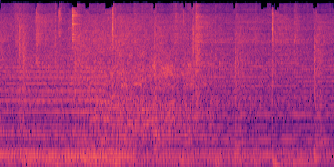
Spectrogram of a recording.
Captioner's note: motor rumbling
